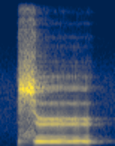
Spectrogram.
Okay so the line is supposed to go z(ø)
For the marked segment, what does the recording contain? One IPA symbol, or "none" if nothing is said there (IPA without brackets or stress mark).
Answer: ø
